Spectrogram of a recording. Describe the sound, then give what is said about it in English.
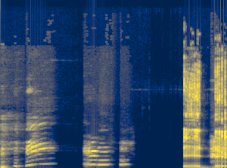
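A loud, rough belch erupts right up against the microphone, coming in two bursts near the end after a few short, wavering vocal sounds and a pause. “I just belched into the microphone.”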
